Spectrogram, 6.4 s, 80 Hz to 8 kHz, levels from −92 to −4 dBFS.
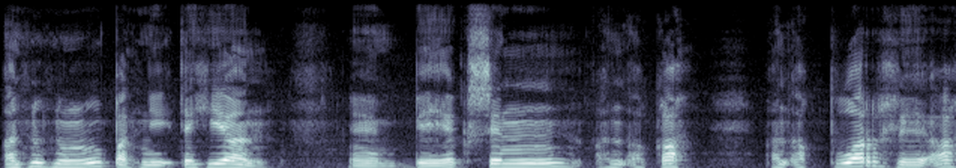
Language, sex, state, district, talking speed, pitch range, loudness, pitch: Mizo, male, Mizoram, Aizawl, 140 wpm, 125-165 Hz, -17 LUFS, 150 Hz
